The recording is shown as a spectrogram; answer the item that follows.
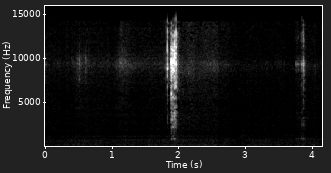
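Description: Handling noise from hands working a wig's strands: a sharp click about two seconds in, with fainter clicks at the start and near the end, over a low steady hum.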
